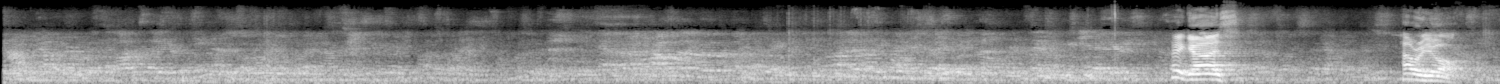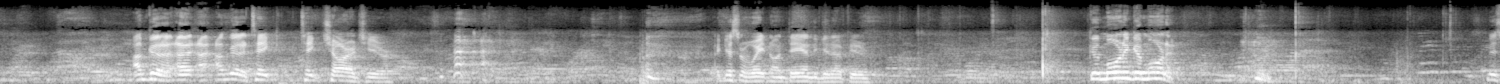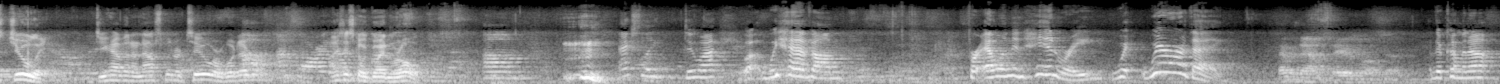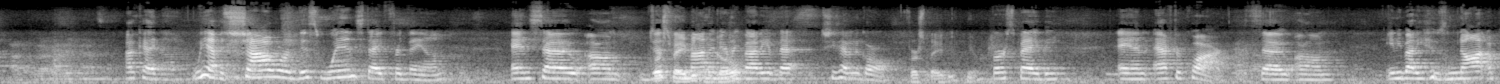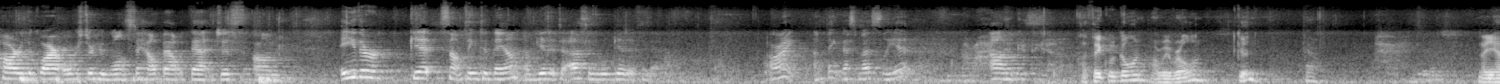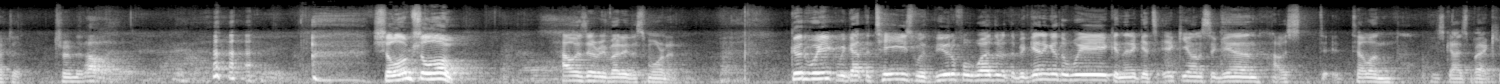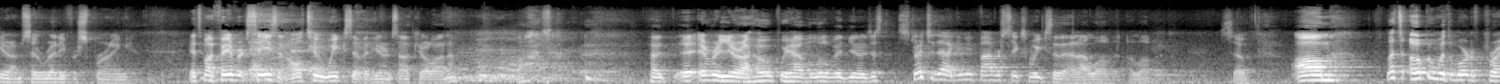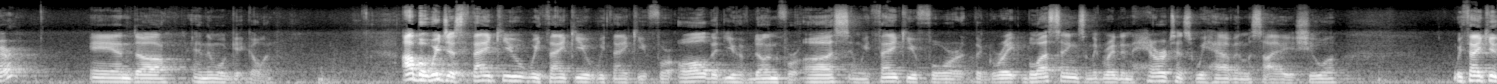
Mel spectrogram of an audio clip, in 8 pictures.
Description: The Complete Lexington Baptist Sunday School Collection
